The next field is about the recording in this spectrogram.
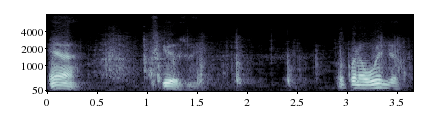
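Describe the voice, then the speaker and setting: An American actor playing an easygoing, laconic police lieutenant in a 1950s radio drama, unhurried and noncommittal, with a husky voice. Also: male voice, lowish voice, big pitch swings, a little hiss or hum. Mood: laconic, matter-of-fact. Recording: dull vintage radio recording.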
